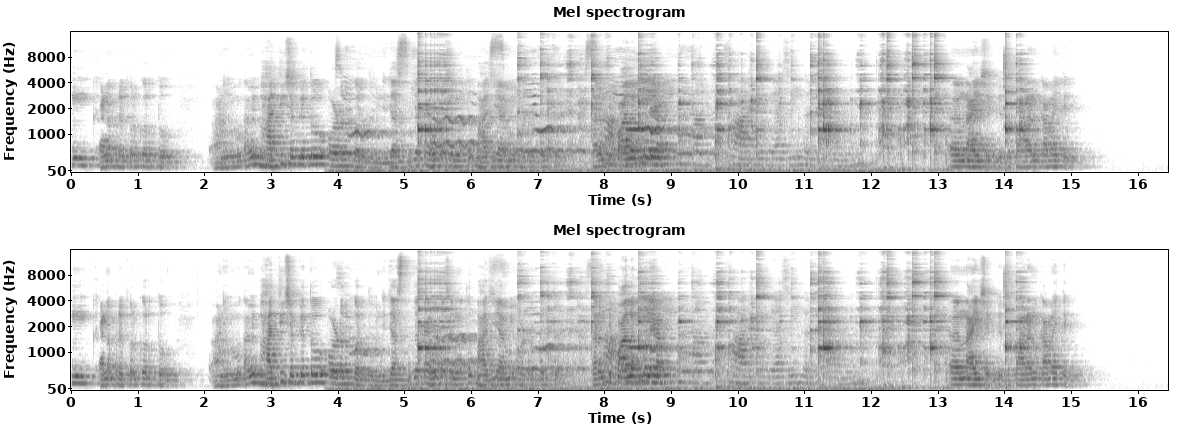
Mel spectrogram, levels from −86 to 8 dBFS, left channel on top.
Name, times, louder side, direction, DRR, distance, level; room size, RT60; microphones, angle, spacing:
voice 1, 0.0-1.5 2.1-7.4 7.8-8.9 12.2-12.3 13.1-15.0, right 1 dB, 25° right, 4 dB, 0.7 m, -33 dB
sound 1, 3.8-12.4, equal, 45° right, 1.0 m, -46 dB
sound 2, 3.9-9.9, left 4 dB, 65° left, 0.6 m, -37 dB
sound 3, 5.1-5.7 6.7-8.1 8.5-13.2 14.0-14.3, equal, 10° left, 0.4 m, -31 dB
voice 2, 7.9-9.5 9.8-11.8, right 1 dB, 75° right, -9 dB, 1.9 m, -41 dB
6.6 x 2.8 x 5.4 m, 0.88 s
head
